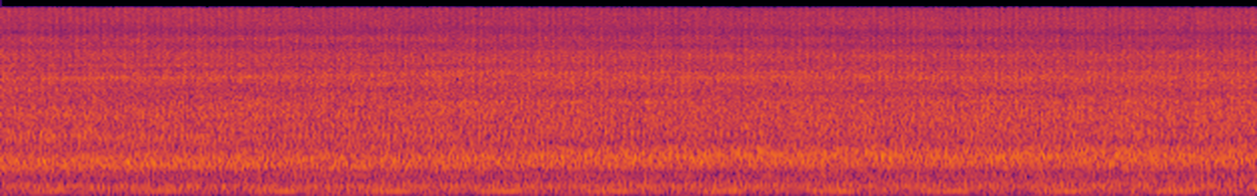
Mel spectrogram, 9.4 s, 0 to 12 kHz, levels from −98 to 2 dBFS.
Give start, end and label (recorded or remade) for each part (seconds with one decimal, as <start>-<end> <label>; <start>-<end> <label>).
0.0-1.3 remade; 1.3-5.2 recorded; 5.2-6.5 remade; 6.5-8.1 recorded; 8.1-9.4 remade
